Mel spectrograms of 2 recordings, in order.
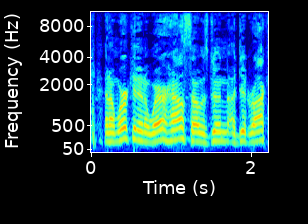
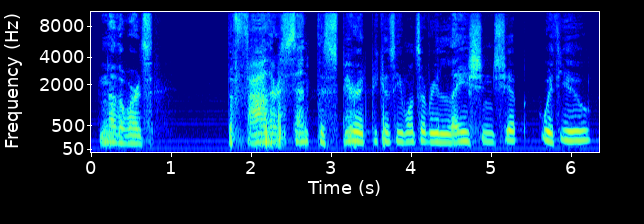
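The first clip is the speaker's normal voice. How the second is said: soft, intimate closing appeal; quiet, lingering pulpit delivery, slowing at the end; hushed preaching; 8 dB quieter, slower than usual. Real, not acted.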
